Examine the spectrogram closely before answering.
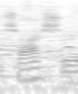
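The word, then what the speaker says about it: chashu: Now with this ramen, the bite of the shashu. Shashu. Notice I say it like the artist Shashu.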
